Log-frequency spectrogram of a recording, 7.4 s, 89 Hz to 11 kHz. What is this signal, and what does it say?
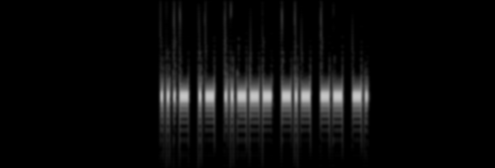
Morse code, heard as a keyed tone, about 25 wpm, 700 Hz. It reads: VA2KMN
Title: DXCC-100 Call Signs - 6 Characters - Repeated 3x - 25wpm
